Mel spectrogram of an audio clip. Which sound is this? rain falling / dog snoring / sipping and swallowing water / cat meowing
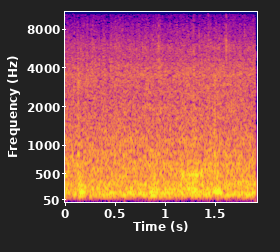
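rain falling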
